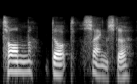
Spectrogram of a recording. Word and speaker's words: Sangster: It's tom.sangster. That's spelled S-A-N-G-S-T-E-R, kind of like gangster, only with an S at the beginning.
